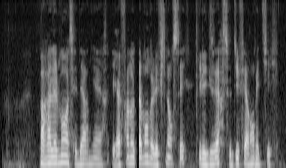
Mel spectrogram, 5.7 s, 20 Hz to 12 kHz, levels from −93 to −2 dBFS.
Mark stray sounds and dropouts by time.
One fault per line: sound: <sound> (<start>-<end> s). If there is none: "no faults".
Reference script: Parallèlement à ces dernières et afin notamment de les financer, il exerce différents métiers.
sound: dropout (2.7-2.8 s)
